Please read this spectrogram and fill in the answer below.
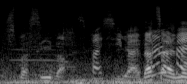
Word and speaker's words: спасибо: In Russian, спасибо. Spasiba.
